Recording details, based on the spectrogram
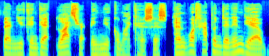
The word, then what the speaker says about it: mucormycosis: It's been causing this infection called black fungus, or I think it's pronounced mucormycosis, which was a problem in India. – So mucormycosis has been known for a long, long time.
